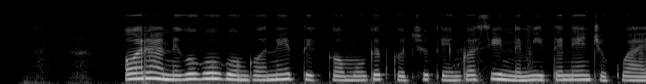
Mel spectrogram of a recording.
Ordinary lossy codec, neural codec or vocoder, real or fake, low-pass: none; none; real; none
